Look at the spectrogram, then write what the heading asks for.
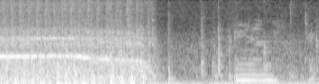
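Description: A sewing machine whirs steadily while back stitching fabric for a casserole carrier, then stops after about two seconds, leaving quieter clicks and mechanical handling noises up close.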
